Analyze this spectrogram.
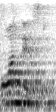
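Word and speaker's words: honest: तो अगर आप इसको प्रोनाउंस करेंगे तो इट इज ऑनेस्ट। तो साउंड हमारी ओ की आ रही है।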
